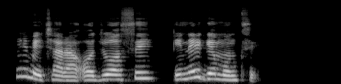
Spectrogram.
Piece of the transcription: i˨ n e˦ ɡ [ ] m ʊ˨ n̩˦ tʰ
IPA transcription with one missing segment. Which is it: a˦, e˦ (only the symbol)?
e˦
